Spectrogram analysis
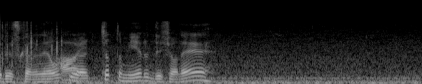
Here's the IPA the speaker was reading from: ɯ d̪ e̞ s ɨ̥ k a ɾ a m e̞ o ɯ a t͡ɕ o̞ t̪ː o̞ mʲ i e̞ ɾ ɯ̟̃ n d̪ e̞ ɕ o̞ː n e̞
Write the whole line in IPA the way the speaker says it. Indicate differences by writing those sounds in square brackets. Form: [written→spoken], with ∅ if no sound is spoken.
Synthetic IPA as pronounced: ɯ d̪ e̞ s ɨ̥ k a ɾ a [m→n] e̞ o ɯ a t͡ɕ o̞ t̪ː o̞ mʲ i e̞ ɾ [ɯ̟̃→ɯ̟] n d̪ e̞ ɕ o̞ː n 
